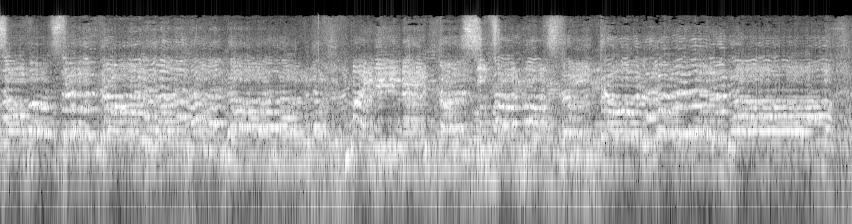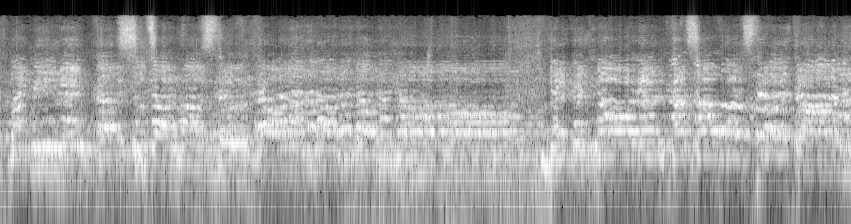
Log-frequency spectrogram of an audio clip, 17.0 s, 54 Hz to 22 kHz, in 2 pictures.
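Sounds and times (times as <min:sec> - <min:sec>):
mixed choir singing unaccompanied: 0:00.0 - 0:17.0.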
